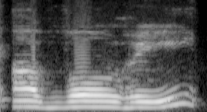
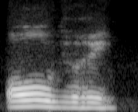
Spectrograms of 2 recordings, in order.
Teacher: You don't say avori. This actually becomes o, ovri.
